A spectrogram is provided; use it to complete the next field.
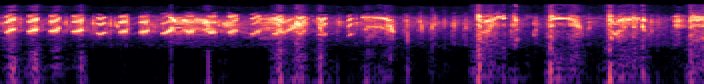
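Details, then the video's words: Coastal swiftlets from the south twitter in a dense, high, buzzy chatter, with many birds calling at once in rapid overlapping trills and scattered sharp clicks. "Suara Walet Pantai"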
